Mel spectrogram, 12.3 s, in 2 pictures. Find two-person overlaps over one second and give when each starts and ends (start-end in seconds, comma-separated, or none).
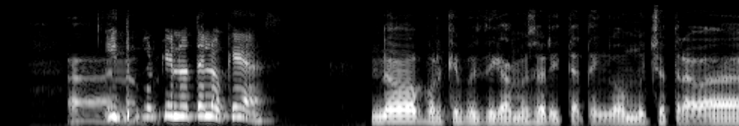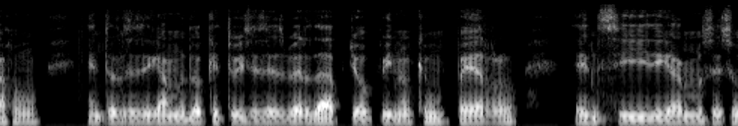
none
